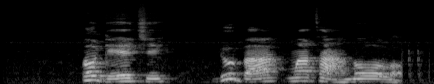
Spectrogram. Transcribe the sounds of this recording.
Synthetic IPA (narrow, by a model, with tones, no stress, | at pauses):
o˦ɡe˨e˦t͡ʃi˦ | dʊ˦ba˨a˦ŋʷa˦ta˦˨a˨nʊ˦lɔ̰˨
